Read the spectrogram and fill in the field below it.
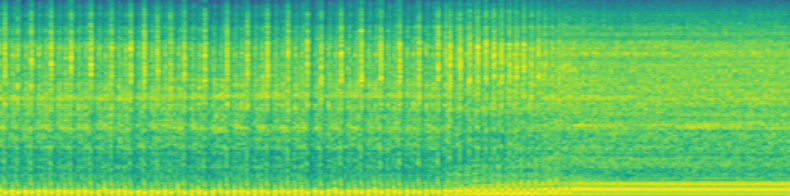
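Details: Cub Cadet two-stage snowblower, after fixing a no-start caused by congealed ethanol fuel and refilling with fresh gas, pulled at slightly below full throttle: a few rapid pull-over chuffs, then it catches and runs steadily with no misses. Normal start.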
